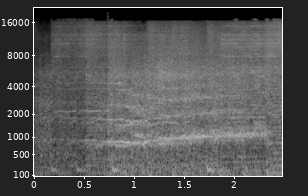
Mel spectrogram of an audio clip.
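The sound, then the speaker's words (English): A car's tires screech as it makes a handbrake turn into a parking space. The skid is loud and sustained, rising from a softer start and holding steady until the end. “His car swerves dramatically before performing a perfect handbrake turn into a parking space.”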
